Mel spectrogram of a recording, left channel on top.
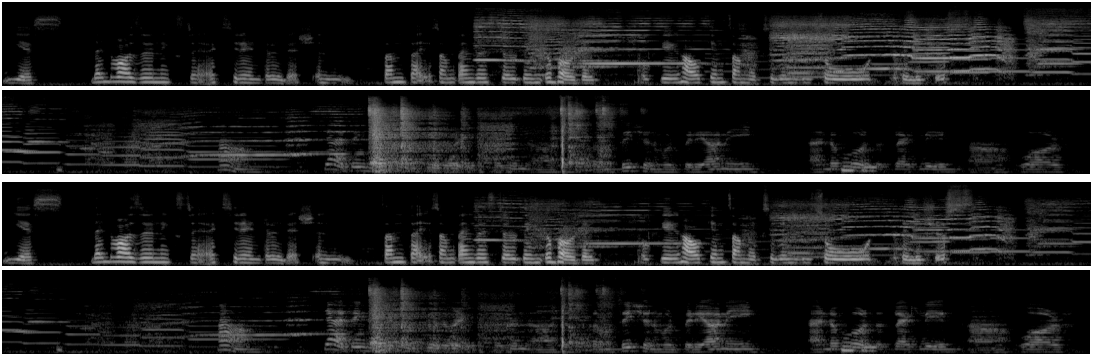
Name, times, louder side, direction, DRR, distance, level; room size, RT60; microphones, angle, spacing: voice 1, 0.0-0.3 0.9-3.5 3.8-6.0 6.4-8.7 9.0-9.6 19.3-19.6, right 3 dB, 15° right, 0.3 m, -33 dB
sound 1, 4.7-7.1 7.4-17.3, left 7 dB, 30° left, 1.1 m, -37 dB
Trumpet, 7.0-13.8, left 6 dB, 75° left, 1.4 m, -47 dB
voice 2, 12.5-13.7 14.1-18.5 18.9-21.6, right 4 dB, 80° right, 3.4 m, -46 dB
head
